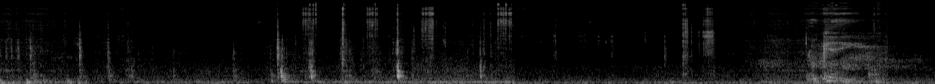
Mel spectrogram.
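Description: Metal clicks and ratcheting taps come from a wrench loosening a car thermostat housing bolt, irregular and close, with soft whispered talk between them.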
